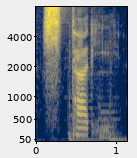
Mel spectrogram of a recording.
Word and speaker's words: study: Y en la segunda sílaba, ¿cómo pronuncias la Y? La pronuncias como una I larga, representada por esa E con su sombrerito arriba. ¿Cuál es la sílaba que lleva la fuerza de voz? La primera sílaba, contando de izquierda a derecha. ¿Cómo pronuncias la palabra study? Study, study. Por favor, no le agregues una E antes de la S.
